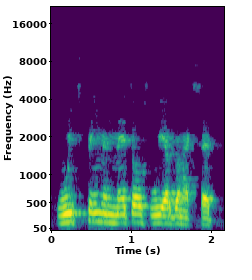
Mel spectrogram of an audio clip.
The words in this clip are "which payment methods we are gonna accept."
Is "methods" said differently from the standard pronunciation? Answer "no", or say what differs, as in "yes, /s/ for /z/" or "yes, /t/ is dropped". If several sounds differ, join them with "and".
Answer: yes, /t/ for /θ/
